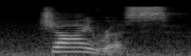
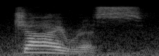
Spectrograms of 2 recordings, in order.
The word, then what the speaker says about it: gyrus: If that word begins with the letter G and is followed by the vowels E, I, or Y. E, I, Y. Use that J sound. Use that soft G sound.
